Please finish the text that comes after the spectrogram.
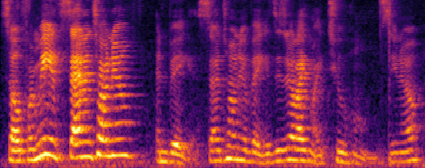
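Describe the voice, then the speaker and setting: A woman's voice: on the low side, expressive, fast. A woman hosting a casual interview chat, talking loosely and filling her sentences with "like". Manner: chatty, peppers talk with "like". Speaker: podcast host. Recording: roomy echo.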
